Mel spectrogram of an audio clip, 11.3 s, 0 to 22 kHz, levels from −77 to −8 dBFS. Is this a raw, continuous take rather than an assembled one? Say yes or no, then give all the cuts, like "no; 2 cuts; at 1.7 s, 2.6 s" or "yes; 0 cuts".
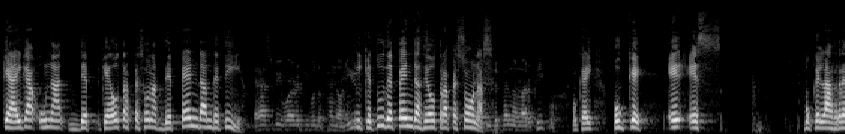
yes; 0 cuts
